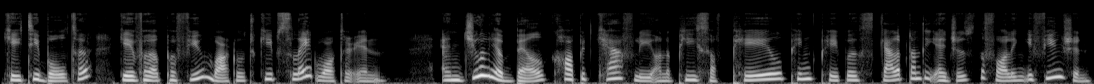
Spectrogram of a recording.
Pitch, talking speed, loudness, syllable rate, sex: 210 Hz, 170 wpm, -18 LUFS, 5.1 syllables/s, female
